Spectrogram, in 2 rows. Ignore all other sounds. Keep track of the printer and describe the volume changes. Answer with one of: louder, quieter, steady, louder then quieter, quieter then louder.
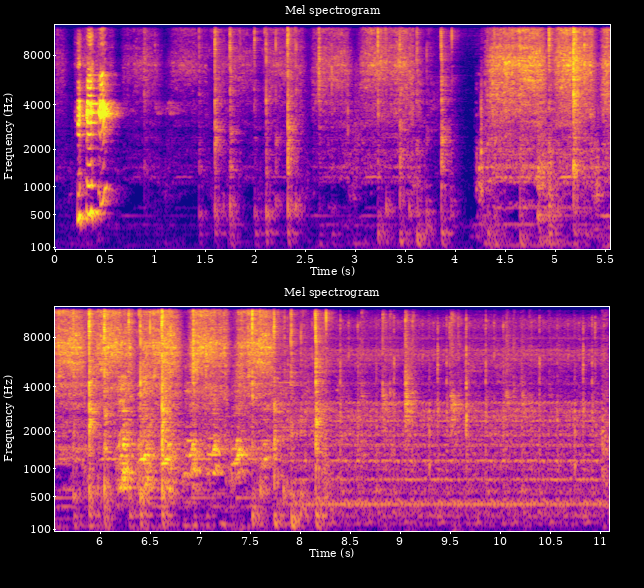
louder.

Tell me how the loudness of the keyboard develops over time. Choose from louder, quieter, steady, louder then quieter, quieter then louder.
louder then quieter.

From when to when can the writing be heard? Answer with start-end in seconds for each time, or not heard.
not heard.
